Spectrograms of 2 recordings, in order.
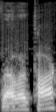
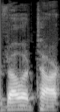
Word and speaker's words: Kvelertak: And it's pronounced Kvelertak. You don't pronounce the K, I guess.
